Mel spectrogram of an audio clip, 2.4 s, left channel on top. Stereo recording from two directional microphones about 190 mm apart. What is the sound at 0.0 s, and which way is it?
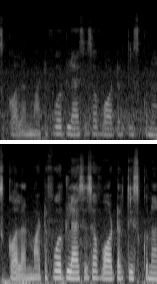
A woman's voice, 35° right (ahead or behind).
